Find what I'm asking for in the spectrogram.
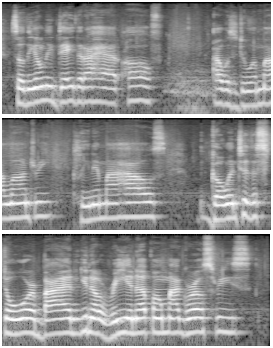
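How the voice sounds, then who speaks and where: A woman's medium-pitched voice with an American accent, at a fairly slow pace, in audible room echo. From Las Vegas, Nevada, US. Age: 40s. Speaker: lifestyle vlogger. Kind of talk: personal testimony monologue. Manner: animated, conversational.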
